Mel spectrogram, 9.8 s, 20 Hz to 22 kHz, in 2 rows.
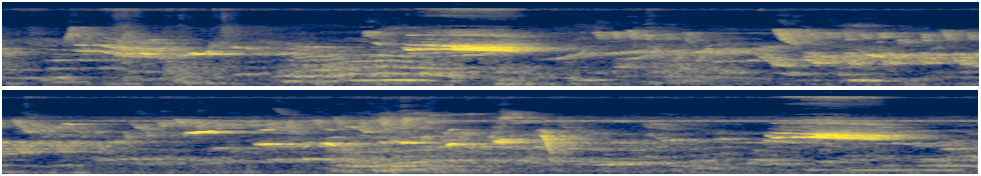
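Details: Juvenile spotted white-rumped shama of Medan stock, about 2.5 months old, learning its song: scattered chirps and short whistled, warbling phrases with louder bursts near the start and end.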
